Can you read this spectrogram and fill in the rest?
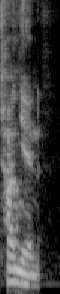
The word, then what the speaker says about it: Tonyan: Yeah, it's Tonyan like Funyan. – Tonyan like Funyan. – I thought it was weird, though, because in the press conference, they were like, you say it Robert Tonyan, not Robert Tonyan, but you say Tonyan like Funyan.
